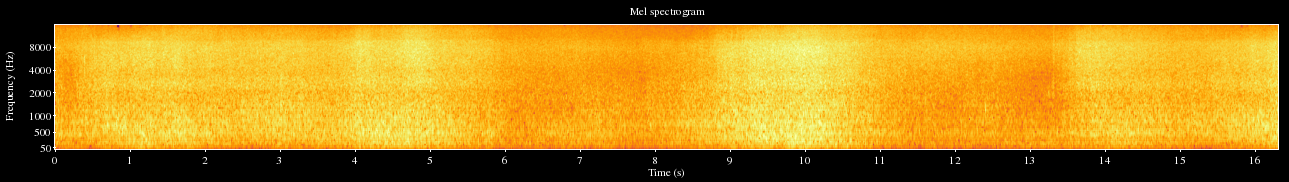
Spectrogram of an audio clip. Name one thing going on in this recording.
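Water splashes around a person lying in the shallows.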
